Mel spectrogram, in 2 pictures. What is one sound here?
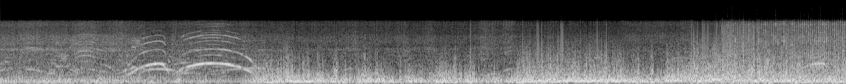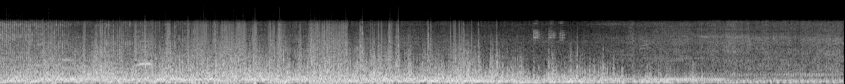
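Motorbike engines roar close by as they ride along.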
